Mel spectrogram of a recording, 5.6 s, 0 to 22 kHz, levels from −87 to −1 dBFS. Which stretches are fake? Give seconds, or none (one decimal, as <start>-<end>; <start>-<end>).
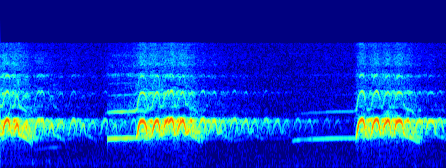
none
